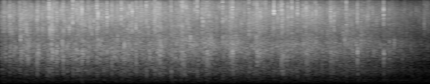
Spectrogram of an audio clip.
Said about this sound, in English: You can clap for that one. That's an amazing thing.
